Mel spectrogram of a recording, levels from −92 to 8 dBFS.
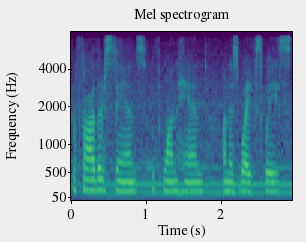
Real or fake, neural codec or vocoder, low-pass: real; none; 7.2 kHz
